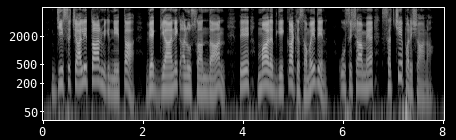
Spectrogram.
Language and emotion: Dogri, angry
